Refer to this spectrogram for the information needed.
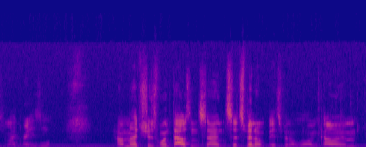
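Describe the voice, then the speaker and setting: A young man chatting casually on a live stream, congested and rambling with excitable outbursts. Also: mid-range voice, moderate pace, music in the background.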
